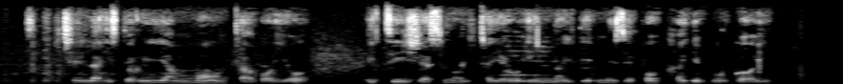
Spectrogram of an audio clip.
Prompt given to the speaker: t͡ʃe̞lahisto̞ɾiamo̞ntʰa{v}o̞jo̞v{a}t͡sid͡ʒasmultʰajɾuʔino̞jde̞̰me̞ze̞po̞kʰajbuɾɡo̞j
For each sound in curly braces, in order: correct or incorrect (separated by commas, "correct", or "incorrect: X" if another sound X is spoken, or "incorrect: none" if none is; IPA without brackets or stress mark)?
correct, incorrect: i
